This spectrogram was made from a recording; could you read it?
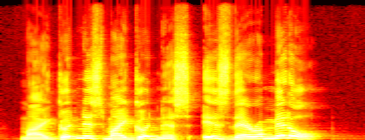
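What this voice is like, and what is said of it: Raised, loud voice. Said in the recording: “raising my voice.”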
